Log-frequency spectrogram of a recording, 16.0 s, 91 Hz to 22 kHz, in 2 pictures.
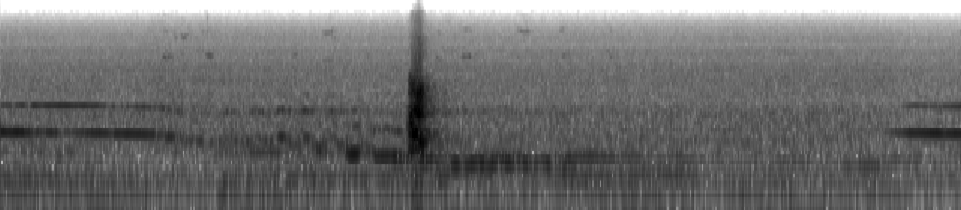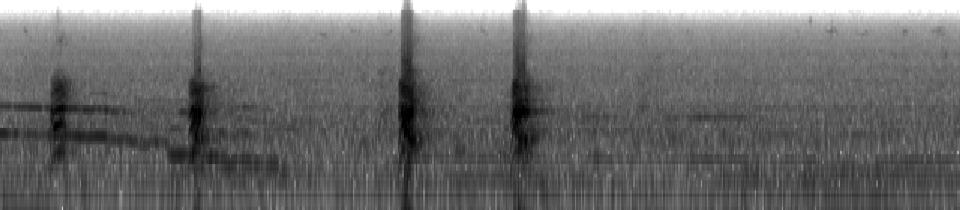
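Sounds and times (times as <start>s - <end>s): dog howling: 0.0s - 5.8s, 7.3s - 15.9s
dog barking: 3.4s - 3.7s, 11.3s - 11.7s, 12.3s - 12.6s.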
